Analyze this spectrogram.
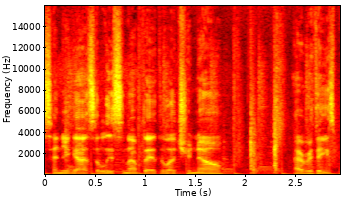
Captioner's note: thuds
